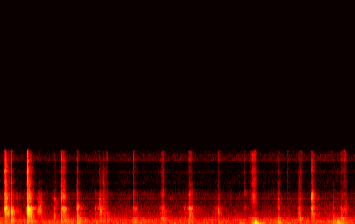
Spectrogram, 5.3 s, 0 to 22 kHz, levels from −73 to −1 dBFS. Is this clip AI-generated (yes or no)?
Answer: yes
